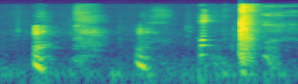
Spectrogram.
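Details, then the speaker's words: Young baby, held in someone's arms, sneezes onto the holder's hand after earlier hiccups; a run of small, sharp sneezes with quick breaths between, ending in one louder burst; sneezing. "又打一个大喷嚏。他这个都打在我的手上了。"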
